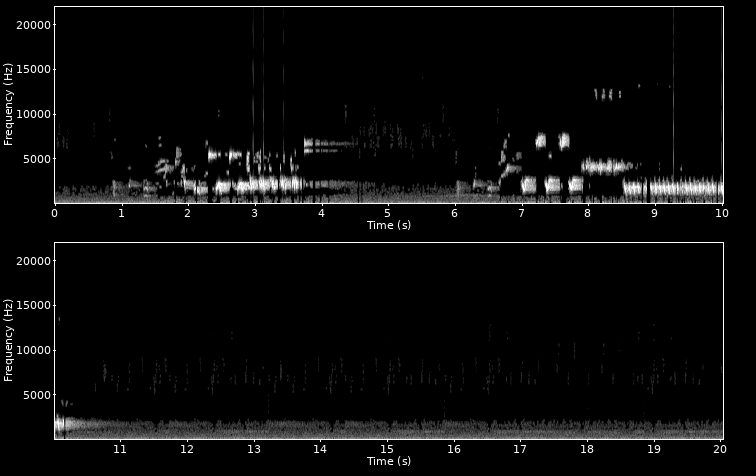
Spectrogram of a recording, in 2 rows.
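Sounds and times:
common nightingale singing: 0:00.8 - 0:04.6, 0:06.0 - 0:10.8.

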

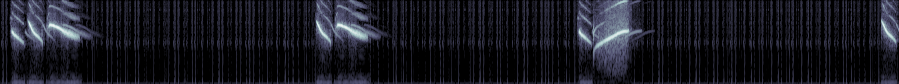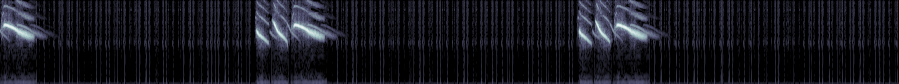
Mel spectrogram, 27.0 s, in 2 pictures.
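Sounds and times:
green-winged saltator song of rich slurred rising and falling whistles: 0:00.2 - 0:01.2, 0:04.8 - 0:05.6, 0:08.7 - 0:09.6, 0:13.2 - 0:14.0, 0:17.3 - 0:18.4, 0:22.2 - 0:23.3.

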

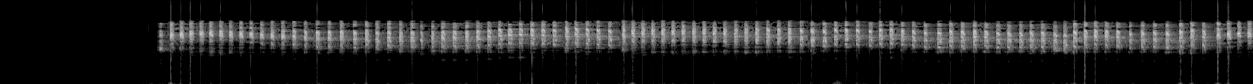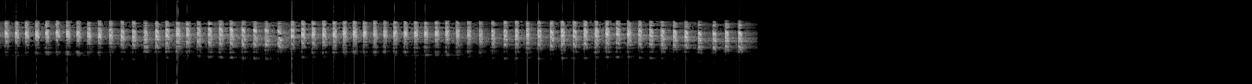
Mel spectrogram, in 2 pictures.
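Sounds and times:
Stork-billed kingfisher rattling call: 0:01.6 - 0:20.1.

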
